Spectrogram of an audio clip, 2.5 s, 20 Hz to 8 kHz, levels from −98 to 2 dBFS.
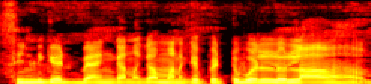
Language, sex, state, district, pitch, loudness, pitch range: Telugu, male, Andhra Pradesh, Guntur, 125 Hz, -17 LUFS, 120-140 Hz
